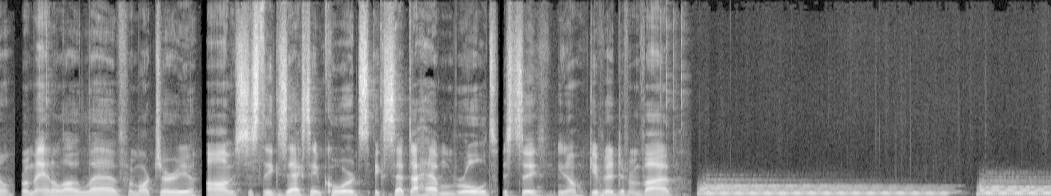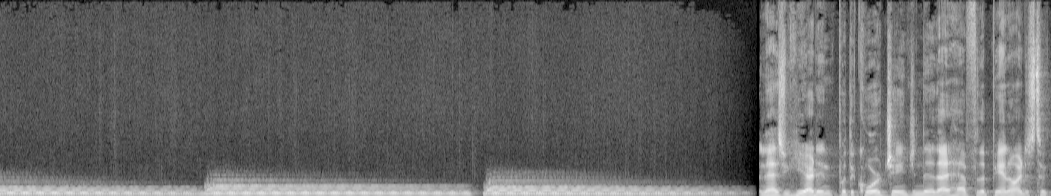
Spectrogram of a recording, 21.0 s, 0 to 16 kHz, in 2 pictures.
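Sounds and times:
electric piano pulsing chords: 7.0s - 18.1s.

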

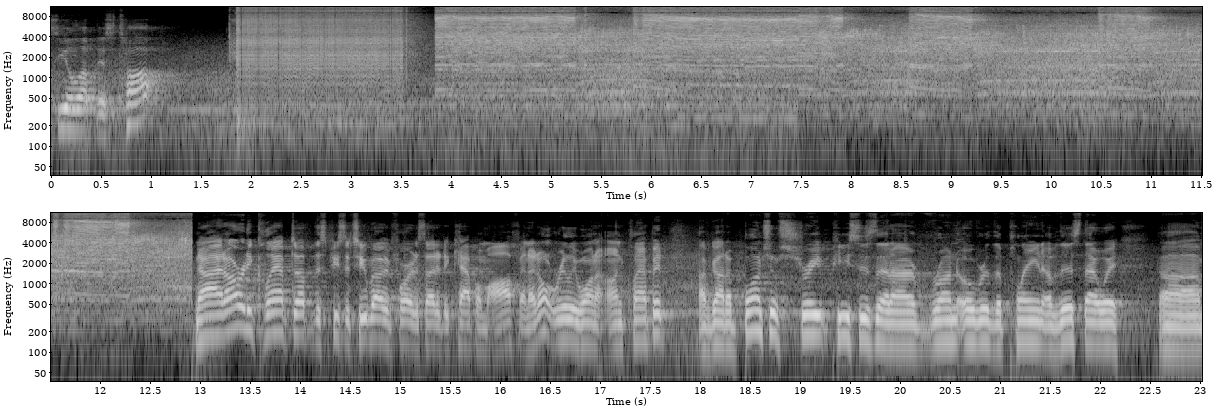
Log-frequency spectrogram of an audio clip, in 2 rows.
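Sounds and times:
welder crackling hiss: 1.8s - 5.3s
angle grinder grinding steel: 1.8s - 13.0s.

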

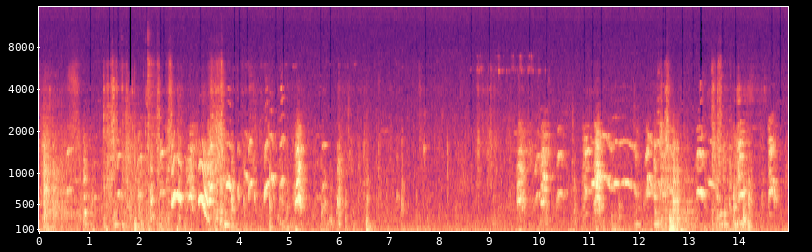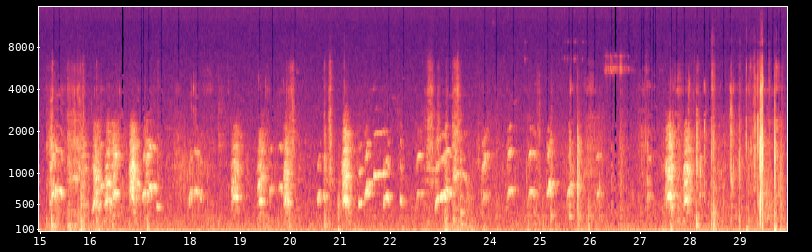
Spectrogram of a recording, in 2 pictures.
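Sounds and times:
puppies whining and yipping: 0.6s - 6.6s, 9.5s - 14.3s, 15.1s - 18.4s, 19.4s - 28.0s.

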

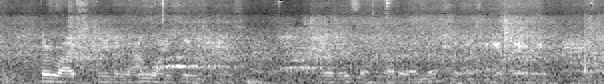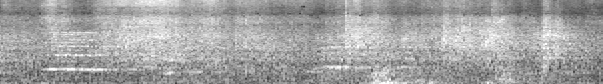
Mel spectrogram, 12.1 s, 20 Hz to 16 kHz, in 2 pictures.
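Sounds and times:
skates and sticks on ice: 0.0s - 12.0s.

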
